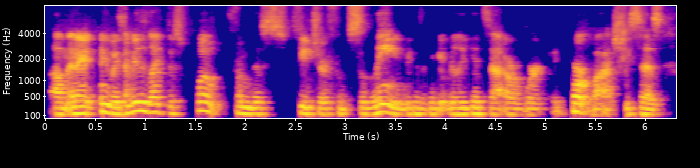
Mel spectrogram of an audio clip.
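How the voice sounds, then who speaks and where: Man, sniffly from a cold, halting slide presentation, roomy echo. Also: mid-range voice, fairly even intonation. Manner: hesitant, many ums and uhs. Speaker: presenter for an advocacy group. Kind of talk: panel presentation over slides. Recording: echoey room sound.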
